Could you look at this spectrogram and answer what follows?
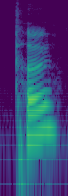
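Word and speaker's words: Pau: P A U Po.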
